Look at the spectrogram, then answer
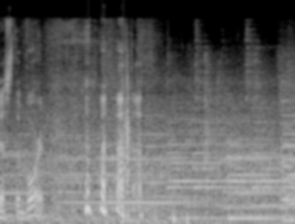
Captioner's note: laughter; cheerful church melody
